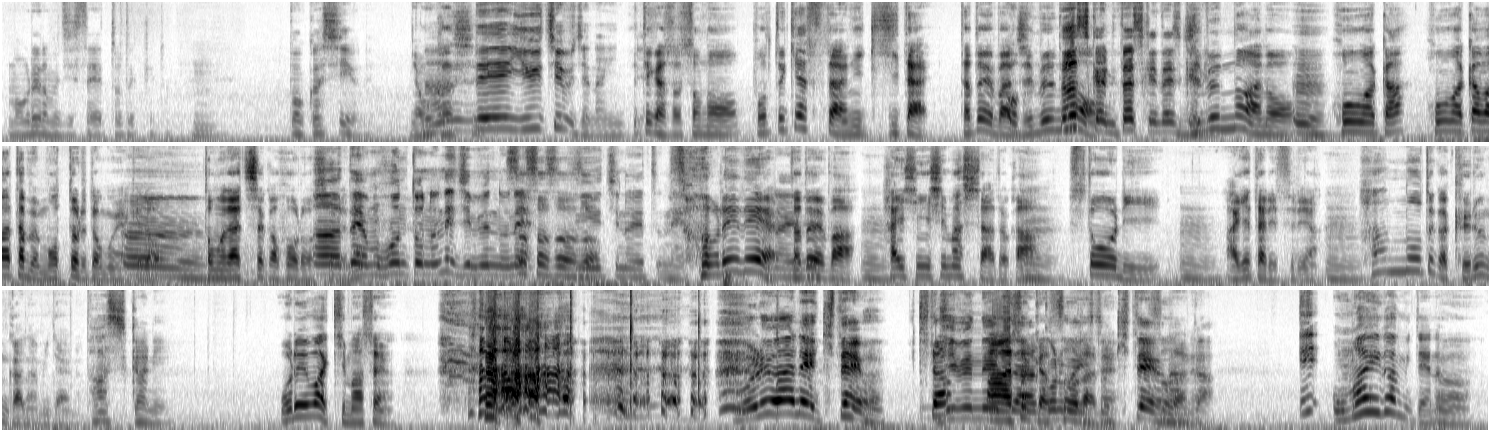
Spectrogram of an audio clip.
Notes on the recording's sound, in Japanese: ボードの帰り道に、ただ喋ってるだけじゃもったいないよね、、収録でもしてく？のテンションで全くテーマを決めずとった。またまた車なので聞き苦しいかもしれないですし。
